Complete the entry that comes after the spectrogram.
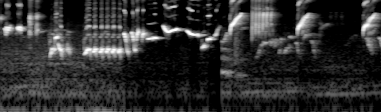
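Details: White-rumped shama lure song: a busy mix of rattling trills, clear sliding whistles and harsh scratchy notes, loud and varied, with brief pauses near the end.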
